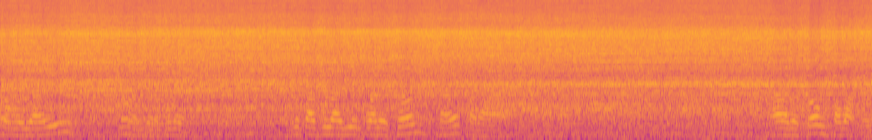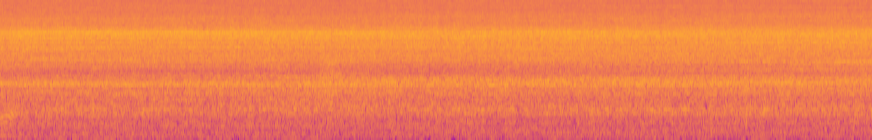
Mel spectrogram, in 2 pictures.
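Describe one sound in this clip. A plasma torch hisses steadily as it cuts through steel.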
